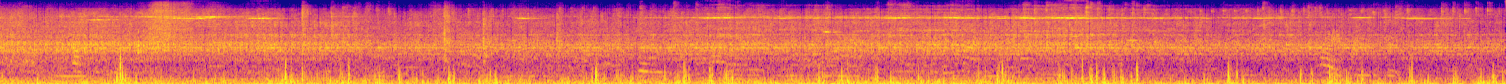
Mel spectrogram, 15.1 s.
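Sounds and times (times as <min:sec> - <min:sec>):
passenger train rumbling: 0:00.0 - 0:15.0
running gear knocking on track: 0:02.3 - 0:15.0.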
